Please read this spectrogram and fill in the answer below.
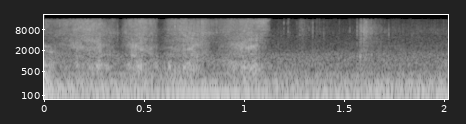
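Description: Rubbing and scraping as a rubber-soled shoe is handled and turned over in the hand, strongest in the first second and then fading, over a steady low hum.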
